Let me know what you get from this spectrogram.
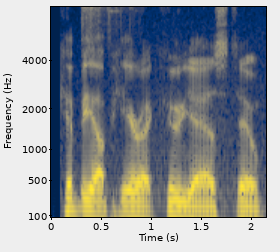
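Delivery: ordinary talk, nothing marked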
